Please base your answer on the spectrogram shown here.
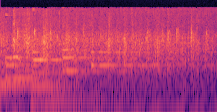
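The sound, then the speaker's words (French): A church audience breaks into applause at a morning service, a steady patter of many hands clapping that starts strong and slowly thins out, fairly faint, with a few stray tones under it. “Que Dieu soit béni, est-ce qu'on peut l'acclamer ce matin?”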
